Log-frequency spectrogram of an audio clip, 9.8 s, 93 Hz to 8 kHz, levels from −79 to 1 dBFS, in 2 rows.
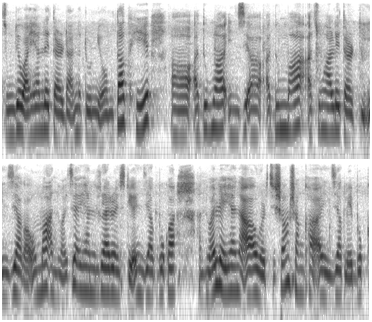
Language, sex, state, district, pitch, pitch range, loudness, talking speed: Mizo, female, Mizoram, Aizawl, 210 Hz, 190-230 Hz, -21 LUFS, 305 wpm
